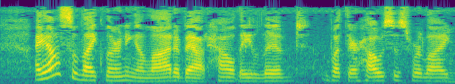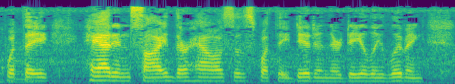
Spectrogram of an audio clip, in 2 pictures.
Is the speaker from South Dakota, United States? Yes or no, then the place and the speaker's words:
no; Prairie du Chien, Wisconsin, United States; Okay, I was born and raised in Prairie du Chien.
